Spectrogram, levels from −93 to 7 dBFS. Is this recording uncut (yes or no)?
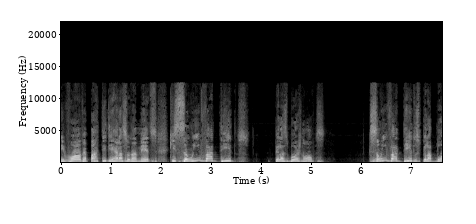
yes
